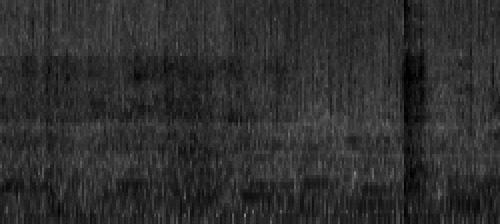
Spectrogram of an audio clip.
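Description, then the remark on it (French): Heavy rain pours down in a dense, unbroken, deafening roar, loud throughout, with one brief louder burst near the end and no voices. “La pluie assourdissante battait les ténèbres.”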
